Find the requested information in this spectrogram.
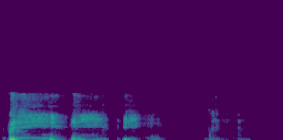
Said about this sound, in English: Forgive me, I've had a cough for a couple of days.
